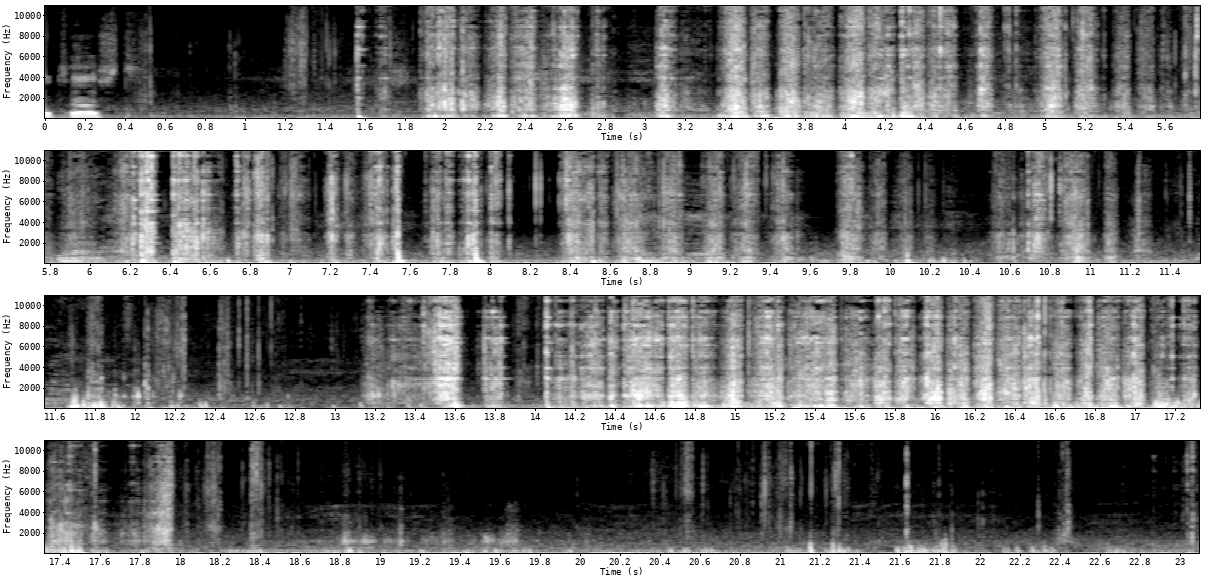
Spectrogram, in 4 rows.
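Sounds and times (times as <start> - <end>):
roof shingles being scraped: 1.4 - 18.4.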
